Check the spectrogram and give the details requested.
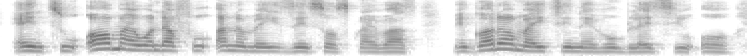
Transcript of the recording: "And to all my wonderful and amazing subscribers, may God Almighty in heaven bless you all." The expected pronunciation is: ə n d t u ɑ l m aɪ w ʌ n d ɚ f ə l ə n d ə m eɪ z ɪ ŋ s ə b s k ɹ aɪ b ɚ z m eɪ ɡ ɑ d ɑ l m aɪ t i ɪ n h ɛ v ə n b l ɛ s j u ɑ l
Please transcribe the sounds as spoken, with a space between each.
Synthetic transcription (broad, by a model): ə n t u ɑ l m aɪ w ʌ n d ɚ f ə l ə n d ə m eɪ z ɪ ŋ s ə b s k ɹ aɪ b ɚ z m eɪ ɡ ɑ d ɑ m aɪ t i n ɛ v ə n b l ɛ s j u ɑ l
